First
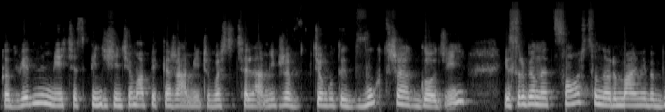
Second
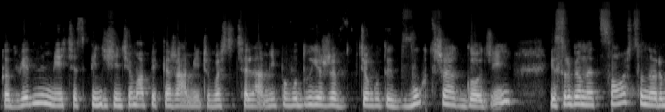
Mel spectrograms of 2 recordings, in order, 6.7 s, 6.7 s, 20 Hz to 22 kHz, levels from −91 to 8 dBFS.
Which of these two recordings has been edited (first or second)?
first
